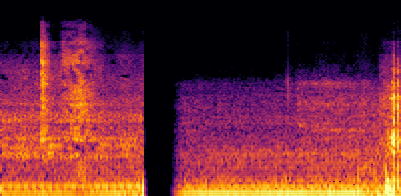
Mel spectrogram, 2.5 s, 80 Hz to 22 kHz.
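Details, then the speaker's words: GE Profile Opal 2.0 XL nugget ice maker after its failed pump was replaced with a new 12V submersible pump. Even low motor hum at a steady pitch, briefly cut off, then back with light rattles; running normally and making ice again. "All right, guys, got it all put back together, pump's in it, and she's making ice."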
